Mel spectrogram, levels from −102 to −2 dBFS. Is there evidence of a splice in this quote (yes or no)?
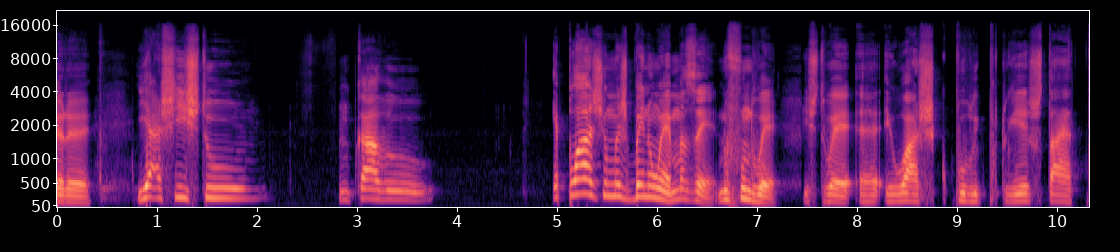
yes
